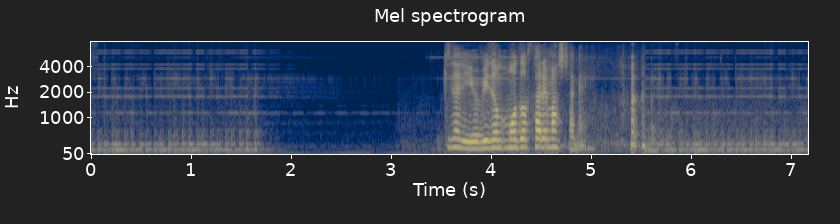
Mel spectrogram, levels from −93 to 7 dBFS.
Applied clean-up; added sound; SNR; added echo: neural separator model SepFormer DNS4.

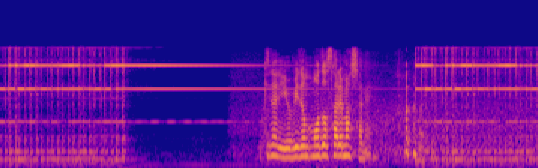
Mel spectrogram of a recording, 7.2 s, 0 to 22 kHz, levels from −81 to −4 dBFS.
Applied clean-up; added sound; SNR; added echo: none; Telephone; -2 dB; none.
